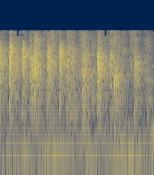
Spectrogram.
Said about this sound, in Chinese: 拍手将荣耀归于上帝。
